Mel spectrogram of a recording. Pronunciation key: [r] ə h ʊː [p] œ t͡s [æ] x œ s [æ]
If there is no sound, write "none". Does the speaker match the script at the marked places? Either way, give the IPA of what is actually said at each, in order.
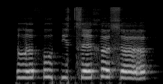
l, pʲ, ɛ, œ

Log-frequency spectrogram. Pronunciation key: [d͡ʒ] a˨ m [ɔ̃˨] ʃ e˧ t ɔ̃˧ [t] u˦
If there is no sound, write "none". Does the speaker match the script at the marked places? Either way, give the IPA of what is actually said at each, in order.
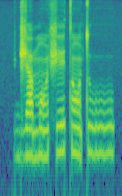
d͡ʒ, ɔ̃˨, t

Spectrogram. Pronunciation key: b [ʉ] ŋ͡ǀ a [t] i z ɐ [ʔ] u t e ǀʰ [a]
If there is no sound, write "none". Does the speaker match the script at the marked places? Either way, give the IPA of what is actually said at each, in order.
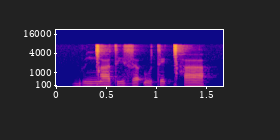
ʉ, t, ʔ, a

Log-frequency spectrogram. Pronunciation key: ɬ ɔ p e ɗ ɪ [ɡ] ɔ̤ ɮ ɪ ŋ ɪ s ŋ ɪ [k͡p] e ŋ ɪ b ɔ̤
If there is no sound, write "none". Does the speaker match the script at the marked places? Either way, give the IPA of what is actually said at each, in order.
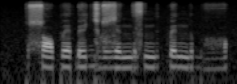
ɟ, k͡p

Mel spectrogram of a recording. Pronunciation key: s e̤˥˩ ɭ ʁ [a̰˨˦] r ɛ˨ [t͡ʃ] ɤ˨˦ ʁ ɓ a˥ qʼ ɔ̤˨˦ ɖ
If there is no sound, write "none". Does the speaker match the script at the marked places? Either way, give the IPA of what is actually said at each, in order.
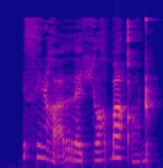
a̰˨˦, ç

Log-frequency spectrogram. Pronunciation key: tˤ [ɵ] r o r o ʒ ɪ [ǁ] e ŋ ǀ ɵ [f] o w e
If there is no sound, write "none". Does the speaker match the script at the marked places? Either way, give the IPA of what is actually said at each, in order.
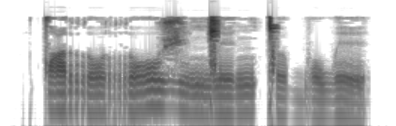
ɵ, ŋ͡ǁ, b

